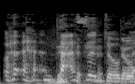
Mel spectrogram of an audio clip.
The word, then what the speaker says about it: paso doble: Paso Deblo. Diablo. – Paso Doble. – Doble. – Not a Spanish.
